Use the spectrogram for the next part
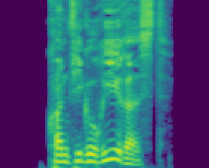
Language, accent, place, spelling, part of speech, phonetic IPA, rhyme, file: German, Germany, Berlin, konfigurierest, verb, [kɔnfiɡuˈʁiːʁəst], -iːʁəst, De-konfigurierest.ogg
- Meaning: second-person singular subjunctive I of konfigurieren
